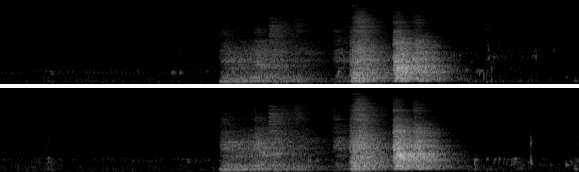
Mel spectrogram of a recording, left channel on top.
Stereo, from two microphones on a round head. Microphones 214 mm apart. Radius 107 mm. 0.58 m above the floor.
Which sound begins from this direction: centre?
A drawer, at 2.2 s.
